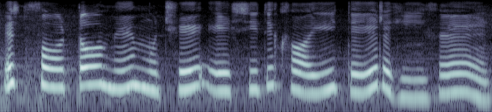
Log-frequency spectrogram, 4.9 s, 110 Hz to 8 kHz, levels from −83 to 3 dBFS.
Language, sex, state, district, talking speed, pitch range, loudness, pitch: Hindi, female, Madhya Pradesh, Katni, 110 wpm, 235-295 Hz, -18 LUFS, 265 Hz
